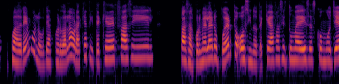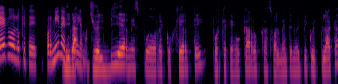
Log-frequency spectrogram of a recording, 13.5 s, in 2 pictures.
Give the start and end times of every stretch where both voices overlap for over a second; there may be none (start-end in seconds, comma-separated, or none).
none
